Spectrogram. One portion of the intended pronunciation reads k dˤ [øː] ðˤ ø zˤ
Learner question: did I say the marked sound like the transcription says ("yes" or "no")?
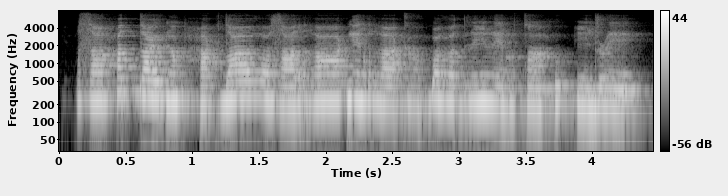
yes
